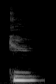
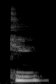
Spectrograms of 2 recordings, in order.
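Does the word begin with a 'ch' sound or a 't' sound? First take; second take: t; t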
